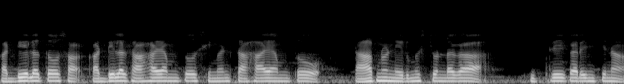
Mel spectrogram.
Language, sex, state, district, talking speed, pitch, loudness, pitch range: Telugu, male, Andhra Pradesh, Anantapur, 95 wpm, 150 Hz, -15 LUFS, 140-155 Hz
